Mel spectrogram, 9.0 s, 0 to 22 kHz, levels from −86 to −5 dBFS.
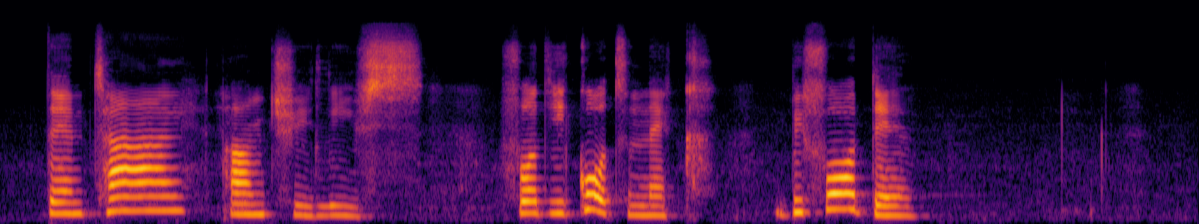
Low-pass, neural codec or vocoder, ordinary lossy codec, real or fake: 14.4 kHz; codec, 44.1 kHz, 2.6 kbps, SNAC; none; fake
